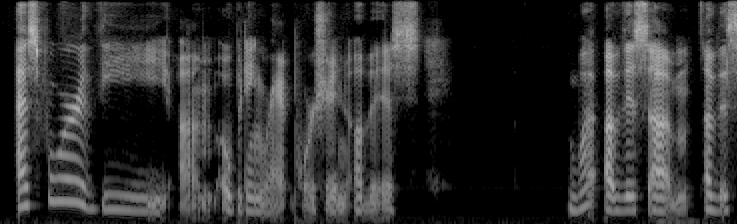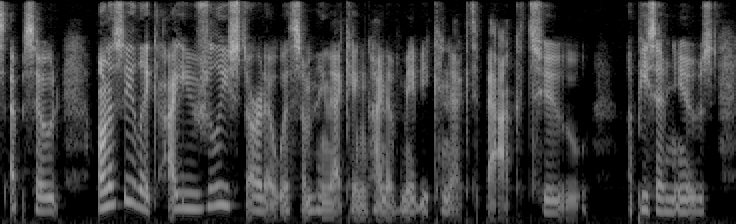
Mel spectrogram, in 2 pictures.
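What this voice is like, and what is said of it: Sick-sounding voice. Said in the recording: “I got sick like Tuesday night ... sorry about my voice”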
